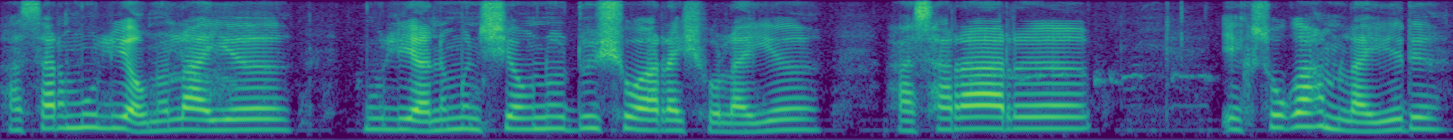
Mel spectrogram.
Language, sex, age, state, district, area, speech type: Bodo, female, 30-45, Assam, Baksa, rural, spontaneous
